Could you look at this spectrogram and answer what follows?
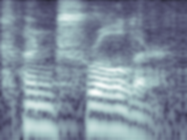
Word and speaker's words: comptroller: he was called a controller with an NT so I thought it was a different job it's not that was a misspelling comptroller is pronounced controller can I see something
